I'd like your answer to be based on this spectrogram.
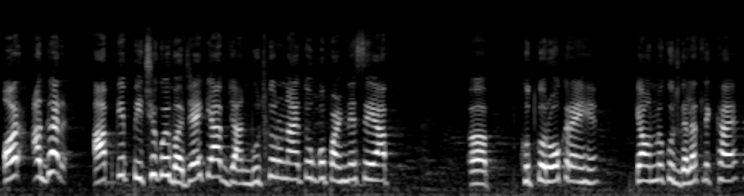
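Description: A woman's voice: sits high, a bit bright. A woman anchoring a heated TV debate, insistent and talking over her guests.

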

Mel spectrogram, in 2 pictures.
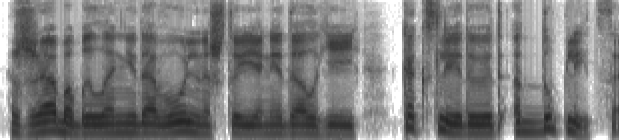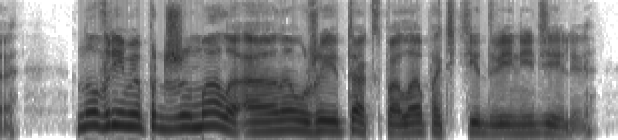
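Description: A man narrating a first-person fantasy story in a steady, even storytelling read. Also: medium pitch, fairly quick, dry recording, studio quality. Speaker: audiobook narrator.

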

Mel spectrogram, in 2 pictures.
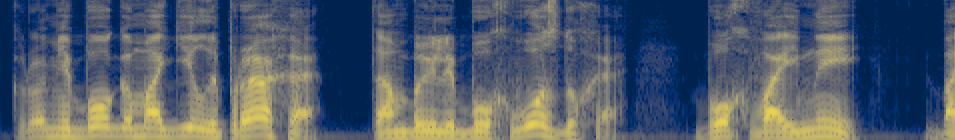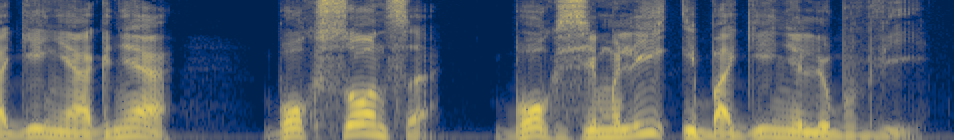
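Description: A man reading a fantasy audiobook in the first person, measured storytelling. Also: medium pitch, lively intonation, darkish tone, dry recording, studio quality. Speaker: audiobook narrator.

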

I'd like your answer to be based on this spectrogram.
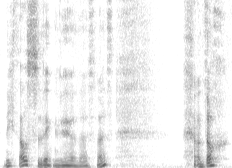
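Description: A cold, sinister fiancé with a deep husky voice. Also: male voice, heavily acted. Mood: coldly taunting. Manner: calm, slow and mocking. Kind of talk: 1960s radio drama acting.

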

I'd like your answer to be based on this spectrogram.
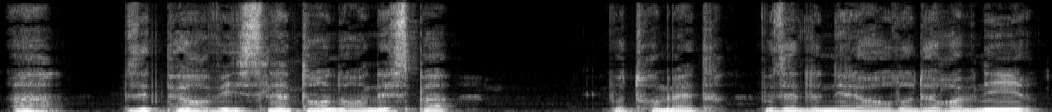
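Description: A man's voice: medium pitch, measured pace, warm tone, husky. A man reading aloud and voicing a young wife, frightened yet brave, in breathless, pleading outbursts in a storybook. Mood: haughty.

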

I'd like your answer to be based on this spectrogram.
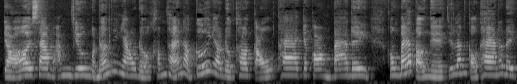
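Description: Woman playing a calm older male exorcist, soft coaxing tone, Southern Vietnamese accent, high voice. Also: unhurried, few pauses, reverberant, close to an everyday voice.

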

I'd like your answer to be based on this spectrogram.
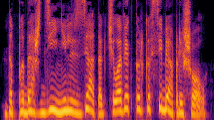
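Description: A woman voicing a young heroine who pleads breathlessly, pitched a little above her reading voice. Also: brisk, slightly rough, no room sound, clean studio sound. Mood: pleading.

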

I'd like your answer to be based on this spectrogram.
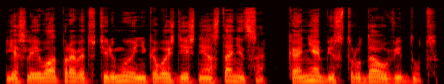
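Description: A man's voice: mid-range voice, steady tone, quick pace, no echo, studio quality. Man narrating a western audiobook. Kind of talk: scripted narration.

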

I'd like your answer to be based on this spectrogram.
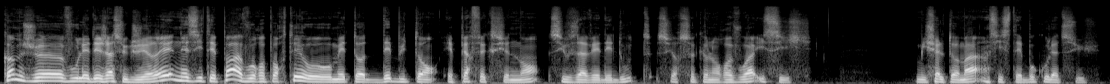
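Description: A man's voice: medium pitch, moderate pace, warm tone, no room sound, studio quality. A man teaching a recorded audio language lesson, patiently spelling out words letter by letter and prompting the listener to answer.

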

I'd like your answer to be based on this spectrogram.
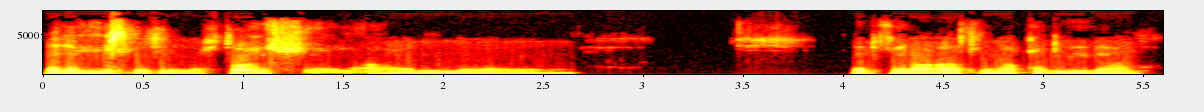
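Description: Man, recitation teacher, mid pitch, precise and demonstrative; muffled, dry lo-fi recording. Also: brisk, vocal fry, darkish tone, husky, no echo. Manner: careful, demonstrates pronunciation. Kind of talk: tajweed lesson with recited examples.

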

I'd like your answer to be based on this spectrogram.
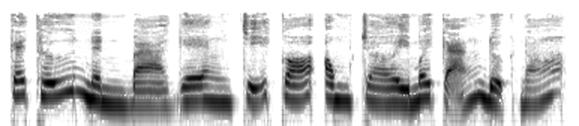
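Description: A woman playing a shrill, nagging old mother. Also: animated, normal speed, mellow, no echo, studio quality. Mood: indignant. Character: sharp-tongued old mother scolding her household.

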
